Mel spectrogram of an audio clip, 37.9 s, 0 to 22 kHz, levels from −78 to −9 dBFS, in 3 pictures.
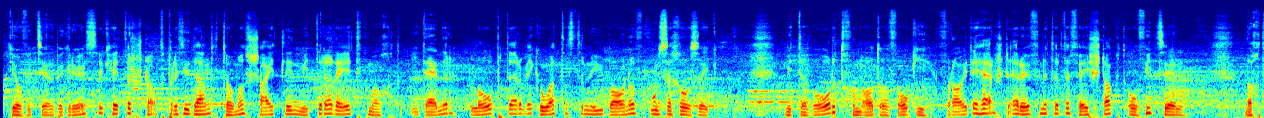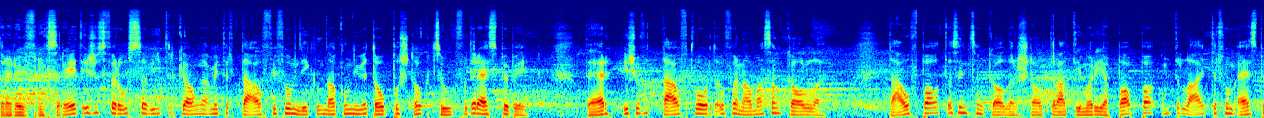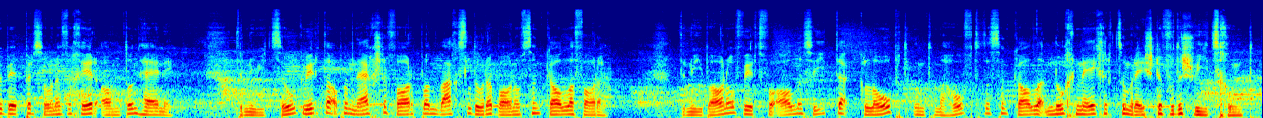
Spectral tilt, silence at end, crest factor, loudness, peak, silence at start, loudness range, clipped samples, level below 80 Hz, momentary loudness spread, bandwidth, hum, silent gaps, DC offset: -6.5 dB/octave; 0 s; 16 dB; -19 LUFS; -4 dBFS; 0.05 s; 2 LU; under 0.1%; -42 dBFS; 7 LU; 16 kHz; none; none; under 0.1%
